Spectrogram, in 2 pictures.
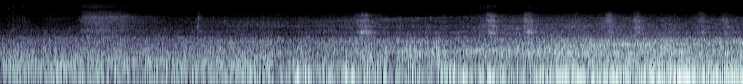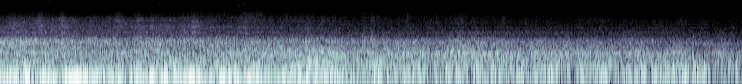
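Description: A São Paulo Metro fleet K electric train pulling out of the platform, running louder as its cars pass, with clicks of the wheels over rail joints and a faint rising motor whine. The sound eases again toward the end.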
